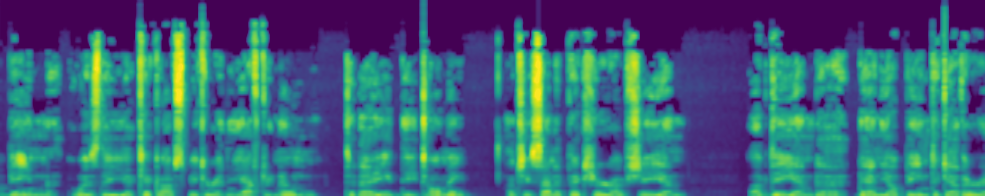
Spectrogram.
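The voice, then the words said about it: Congested voice from a cold. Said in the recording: “You may be able to tell from my voice that I'm struggling with a cold”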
